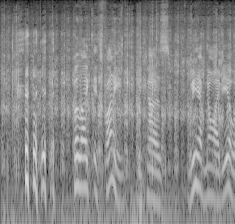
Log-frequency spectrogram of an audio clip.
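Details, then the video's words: A Staffordshire Bull Terrier and other male dogs chatting on an evening at the park: a few clipped yips, then wavering, rising-and-falling whiny howls with panting between them. "Long evening at the park male wolf pack chat"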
